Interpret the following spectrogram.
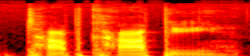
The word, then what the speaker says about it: Topkapi: Topkapi, Top Copy is how you say it according to Google.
